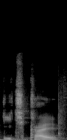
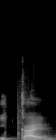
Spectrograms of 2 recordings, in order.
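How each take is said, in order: First: The middle has a full 'chi' syllable. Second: The middle has a held, doubled k sound. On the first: The speaker calls it wrong. "instead of ichikai" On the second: The speaker calls it right. "it'll be ikkai instead of ichikai"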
